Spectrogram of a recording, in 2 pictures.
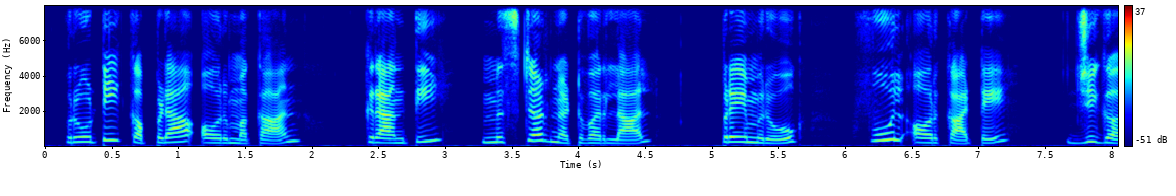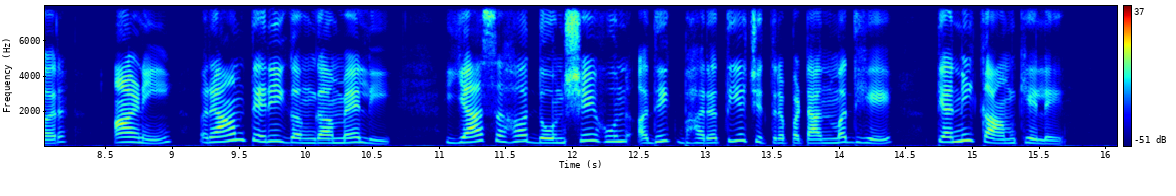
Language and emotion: Marathi, neutral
